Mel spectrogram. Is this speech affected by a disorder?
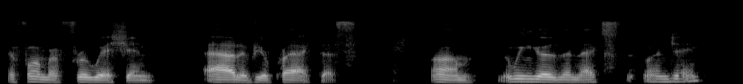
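Yes: ALS; speech still preserved.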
